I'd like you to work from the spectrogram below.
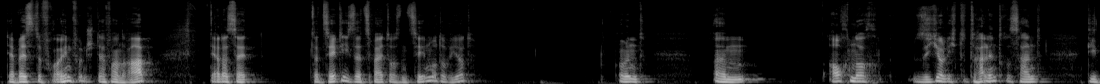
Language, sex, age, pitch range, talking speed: German, male, 40-59, 115-135 Hz, 115 wpm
